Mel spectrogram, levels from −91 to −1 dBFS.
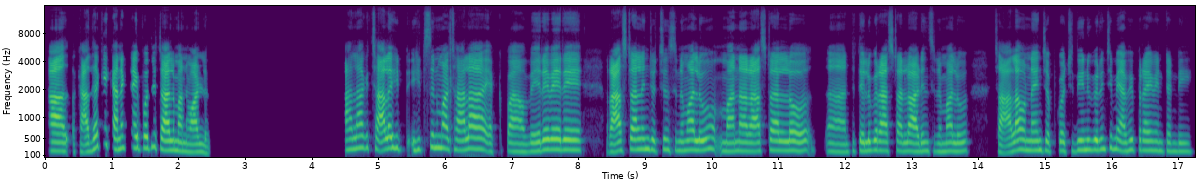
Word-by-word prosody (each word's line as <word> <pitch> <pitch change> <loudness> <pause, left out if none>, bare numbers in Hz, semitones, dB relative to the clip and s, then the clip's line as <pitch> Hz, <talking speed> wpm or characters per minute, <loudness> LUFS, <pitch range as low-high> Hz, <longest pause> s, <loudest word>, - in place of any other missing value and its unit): ఆహ్, 205 -1 +6 0.2
కథకి 265 - 0
కనెక్ట్ 270 +3 +1
అయిపోతే 275 +2 0
చాలు 225 0 +6
మనవాళ్ళు. 185 -4 -1 2.1
అలాగ 270 +4 -1
చాలా 245 +1 +5
హిట్ 245 -3 -10
హిట్ 235 0 -7
సినిమాలు, 285 -3 +1
చాలా 230 +4 +3 0.3
అక్ 195 +1 -17
పా 200 - +1
ఆహ్, 190 - -3
వేరే 210 +4 +1
వేరే 240 0 +4 0.6
రాష్ట్రాల 220 +5 +4
నుంచొచ్చిన 245 -1 -3
సినిమాలు 225 +1 +1 0.4
మన 205 +1 +1
రాష్ట్రాల్లో, 220 +2 +1 0.5
ఆహ్, 195 - -4
అంటే 185 +3 -11
తెలుగు 215 +2 0
రాష్ట్రాల్లో 210 -1 0
ఆడిన 200 +2 -1
సినిమాలు 200 +1 -3 0.5
చాలా 180 +7 +2
ఉన్నాయని 225 0 -1
చెప్పుకోవచ్చు. 210 0 -6
దీని 230 +1 0
గురించి 245 +4 0
మీ - - 0
అభిప్రాయమేంటండి? 215 -3 -4
220 Hz, 120 wpm, -24 LUFS, 205-240 Hz, 2.1 s, ఆహ్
